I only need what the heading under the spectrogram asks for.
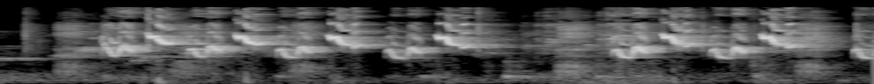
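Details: Asian pied starling youngster learning its song, played as a lure recording; two bursts of rapid squeaky, slurred notes, each dropping then rising sharply, repeated in quick chattering runs.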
